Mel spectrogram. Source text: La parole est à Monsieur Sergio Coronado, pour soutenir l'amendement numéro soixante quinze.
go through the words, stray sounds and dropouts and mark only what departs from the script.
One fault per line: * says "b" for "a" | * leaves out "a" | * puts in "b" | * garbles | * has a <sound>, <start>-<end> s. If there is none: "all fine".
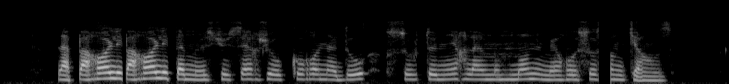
* puts in "parole"
* leaves out "pour"
* has a dropout, 6.0-6.1 s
